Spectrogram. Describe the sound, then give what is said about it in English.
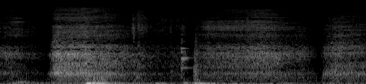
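Heavy, out-of-breath breathing with a few rough, gasping breaths and snorting exhalations, faint and without speech. “I made it just in time. I'm so out of breath”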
